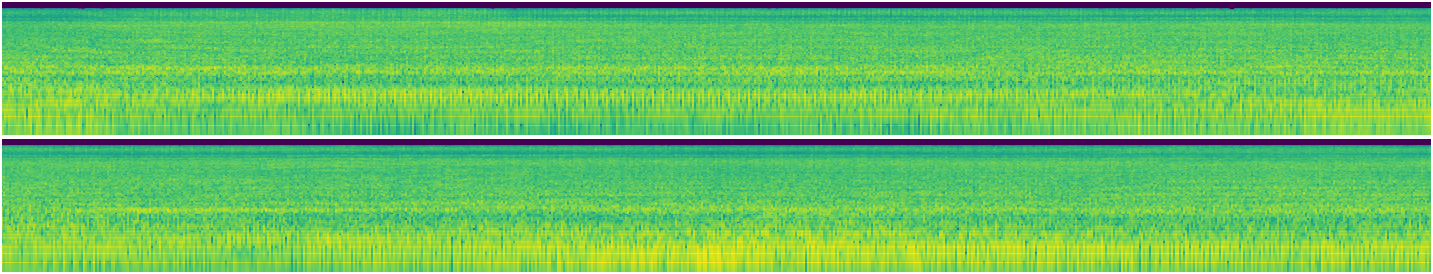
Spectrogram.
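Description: Portable generators running steadily, a continuous engine hum that holds its pitch throughout.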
